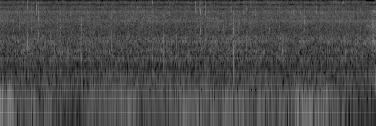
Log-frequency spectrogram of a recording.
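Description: Rainwater pours steadily into a backyard pond drain, a dense continuous rushing and trickling wash with faint splashes, even in level throughout and with no voices.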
